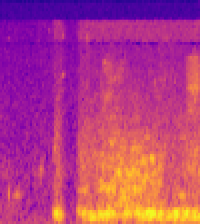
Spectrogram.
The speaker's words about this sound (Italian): Più o meno sì, sono praticamente sul balcone. Infatti se, se sentite delle rane in sottofondo dei grilli è...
